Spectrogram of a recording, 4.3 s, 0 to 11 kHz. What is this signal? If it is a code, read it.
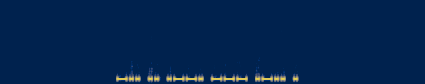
Morse code, heard as a keyed tone, about 36 wpm, 700 Hz. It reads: DIPOLE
